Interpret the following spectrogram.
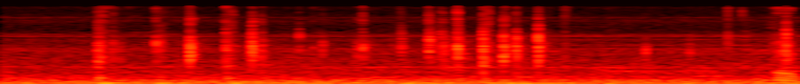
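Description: Computer keyboard typing: irregular bursts of keystroke clicks.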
